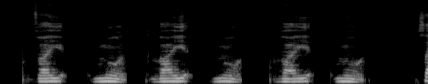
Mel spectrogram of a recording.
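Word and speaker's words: ויעמד: And so you're doing something like vayet, and if you're gonna pronounce that ayin, vayet mod, vayet mod, vayet mod, vayet mod.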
